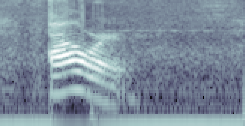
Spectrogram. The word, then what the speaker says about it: hour: In another way around, there are some words that begin with consonants and produce vowel sounds like hour It begins with a consonant h but it uses a vowel sound "au" the hour next is heiress It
